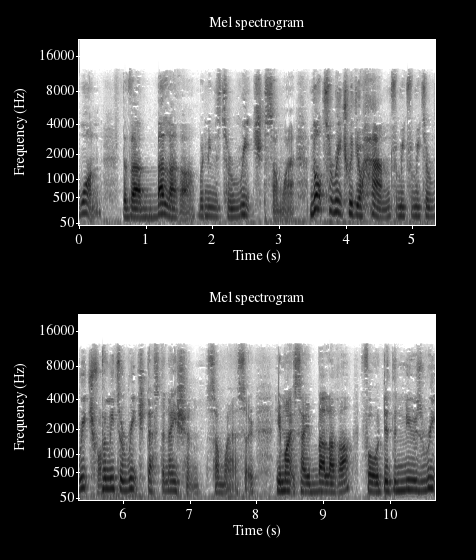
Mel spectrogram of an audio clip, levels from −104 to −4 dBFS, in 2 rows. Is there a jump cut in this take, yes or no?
yes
